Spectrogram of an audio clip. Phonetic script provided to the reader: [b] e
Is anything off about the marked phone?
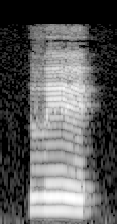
yes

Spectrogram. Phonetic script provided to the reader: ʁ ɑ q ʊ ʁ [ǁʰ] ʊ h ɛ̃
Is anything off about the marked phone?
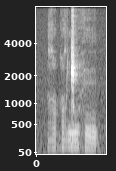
yes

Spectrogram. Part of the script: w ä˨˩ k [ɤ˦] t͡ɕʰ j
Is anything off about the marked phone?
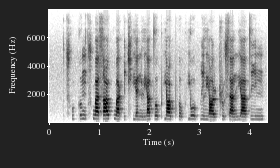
no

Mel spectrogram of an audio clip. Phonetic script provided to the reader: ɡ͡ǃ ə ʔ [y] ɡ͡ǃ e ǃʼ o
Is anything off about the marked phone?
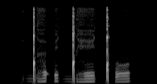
yes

